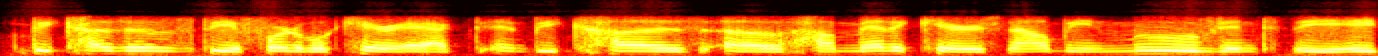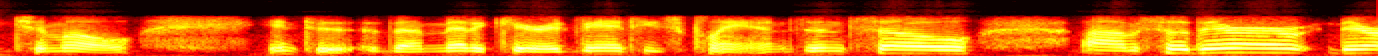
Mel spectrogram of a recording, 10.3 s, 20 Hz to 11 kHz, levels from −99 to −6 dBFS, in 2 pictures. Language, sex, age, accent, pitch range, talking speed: English, female, 50-69, American, 165-200 Hz, 175 wpm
